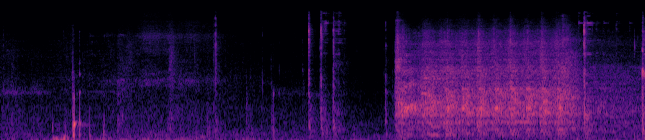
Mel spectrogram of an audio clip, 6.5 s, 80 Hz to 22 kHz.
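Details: 1980s Nissan 200SX during ignition/igniter troubleshooting: after a few clicks the starter churns steadily for about three seconds and never catches or picks up speed. Cranks but won't start.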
